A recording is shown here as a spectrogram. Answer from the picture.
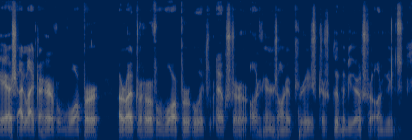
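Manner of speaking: very low, deep, quiet, hushed, eerie sinister murmur. Retelling an actor ordering at drive-through windows, Buffalo Bill voice. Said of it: "Buffalo Bill from Silence of the Lambs".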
